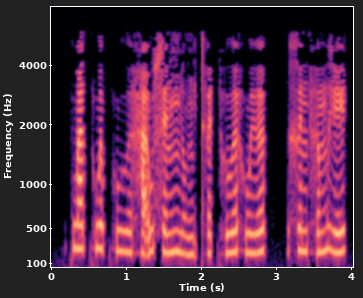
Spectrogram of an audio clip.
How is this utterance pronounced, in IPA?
k w a˦˥ t̚ h w ə˦˥ p̚ h w ṳ˨˩ ə̯ h a̰˧˥ w s ə˨˦ n ɲ ɔ̤˨˩ ŋ ḭ˧˨ t̪ʰ ə˨˩ t̚ h u˨˦ ə̯ h w ɨ˨˦ ə̯ | x ə˧ n h ə˨˦ m ɣ e˨˦

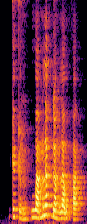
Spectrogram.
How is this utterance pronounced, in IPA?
ʈ e˧˥ ʈ ə˨˩˨ ŋ | w a˨˩˦ m l a˦˥ k̚ ɗ a˨˩ m l a˨˩˦ w h a˨˩ k̚

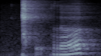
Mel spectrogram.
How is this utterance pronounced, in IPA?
ǁʰ ə̰ p r ʌ

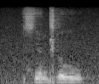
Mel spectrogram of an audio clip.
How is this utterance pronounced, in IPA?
sʲ æ̃ ɡ i ə̯ l u

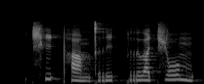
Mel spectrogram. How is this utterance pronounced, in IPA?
t͡ɕʰ i˥˩ ʔ pʰ a˨˩ m t r i˨˩ t̚ p r ɯ˦˥ a̯ t͡ɕ o˥˩ m

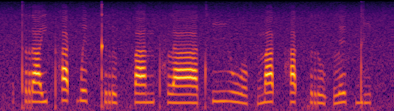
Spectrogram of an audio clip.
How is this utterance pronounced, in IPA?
t r a˦˥ j pʰ a˥˩ k̚ w e˥˩ k̚ t r ɯ˨˩ k̚ f a˦˥ n pʰ l aː˧ tʰ iː˥˩ w o˨˩ k̚ m a˥˩ k̚ h a˥˩ k̚ p r u˨˩ ʔ l e˥˩ k̚ d i˦˥ t̚

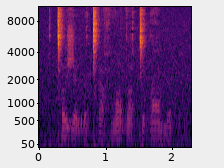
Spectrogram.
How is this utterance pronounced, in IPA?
ǀʰ ɐ ʒ a r ɐ ǀʰ æ ħ ðˤ e dˤ ɨ u̯ ǀ ə ɡ ʕ ə n æ p

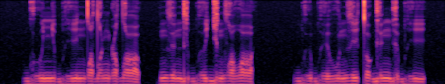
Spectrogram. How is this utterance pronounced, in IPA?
ɡʱ u ɲ e bʱ i n d u dˤ u ŋ ɡ i dˤ o | n z ɨ n d i bʱ ə ɟ o n z e ðˤ i | bʱ ɨ bʱ e v u n z i t ɔ ɡ e ŋ ɡ e bʱ i

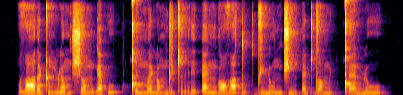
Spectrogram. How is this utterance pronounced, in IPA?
ðˤ ʌ ɾ ɜ ʈ u m ɳ ʌ m ʃ ʌ m ɠ æ p u p ǃ ɪ m ɜ ɳ ɒ m d ɜ ʈ r ɪ ʔ æ ŋ ɡ ɒ ðˤ ɜ d u p d i ɳ u n d͡ʒ i m ʔ æ ʈ d ɑ m ɪ ʈ ǃ æ m ɳ u

